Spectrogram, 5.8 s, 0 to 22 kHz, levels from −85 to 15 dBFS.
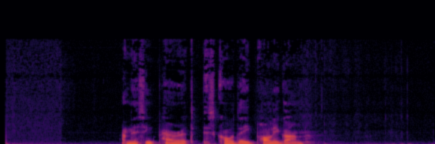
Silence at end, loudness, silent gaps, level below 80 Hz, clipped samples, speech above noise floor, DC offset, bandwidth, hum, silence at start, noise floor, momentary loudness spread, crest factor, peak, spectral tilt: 0.3 s; -29 LUFS; none; -56 dBFS; under 0.1%; 34 dB; under 0.1%; 16 kHz; none; 0.1 s; -62 dBFS; 12 LU; 24 dB; -8 dBFS; -7 dB/octave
